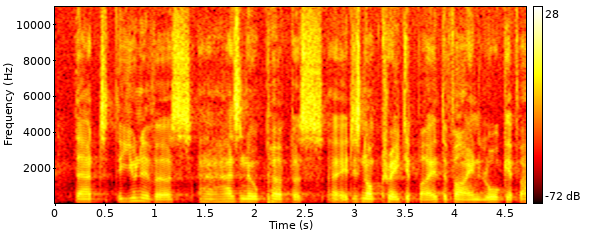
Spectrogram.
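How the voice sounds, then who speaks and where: With a Swiss accent, a man talks at a moderate pace in a fairly high pitch. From Switzerland. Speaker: audience member asking a question. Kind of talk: audience question.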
